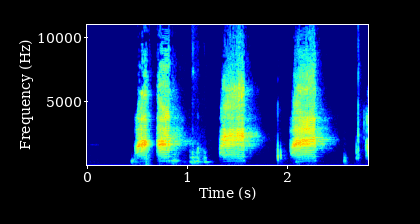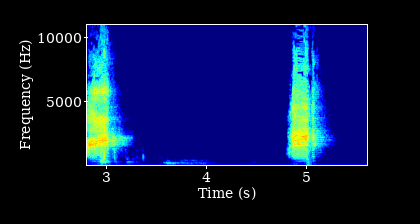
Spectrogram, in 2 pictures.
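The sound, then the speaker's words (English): A phone ringtone of loud, harsh quacking bursts: about five rapid duck-like calls in the first three seconds, a pause, then one more quack. “I've got a phone.”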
